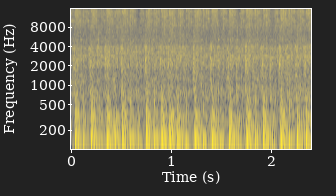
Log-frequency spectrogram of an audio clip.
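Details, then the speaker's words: 2001 Honda 400EX on first start-up with choke left on: lumpy, uneven low thumping with missed beats, about to quit, throttle still high, smoking, possibly also burning old oil; engine stumbling from choke left on. "sounds like it's about to quit right there the choke was on that's why yeah throttle's still really high still smoking too"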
